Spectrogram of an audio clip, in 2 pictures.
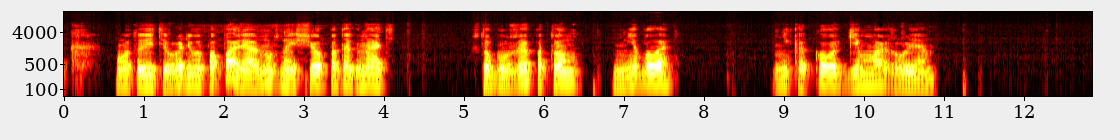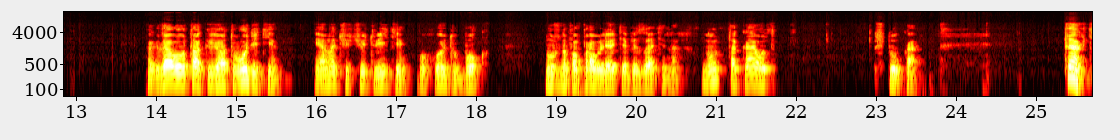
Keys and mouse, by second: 1.0 middle click, 2.0 click, 2.9 g, 4.3 click, 5.2 g, 6.3 click, 6.8 middle click, 8.4 middle click, 10.3 click, 11.3 g, 12.4 click, 12.9 click, 13.8 g, 14.8 click, 15.2-16.9 middle drag, 17.0 g, 18.0 click, 24.5 middle click.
